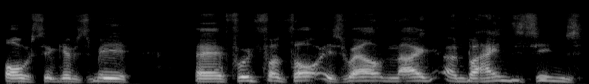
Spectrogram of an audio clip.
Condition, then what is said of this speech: ALS (motor neuron disease). And having heard you speak very eloquently over the past few years about the condition, quite clearly it doesn't seem to have slowed down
